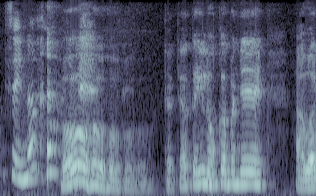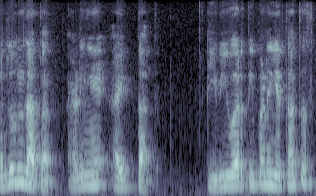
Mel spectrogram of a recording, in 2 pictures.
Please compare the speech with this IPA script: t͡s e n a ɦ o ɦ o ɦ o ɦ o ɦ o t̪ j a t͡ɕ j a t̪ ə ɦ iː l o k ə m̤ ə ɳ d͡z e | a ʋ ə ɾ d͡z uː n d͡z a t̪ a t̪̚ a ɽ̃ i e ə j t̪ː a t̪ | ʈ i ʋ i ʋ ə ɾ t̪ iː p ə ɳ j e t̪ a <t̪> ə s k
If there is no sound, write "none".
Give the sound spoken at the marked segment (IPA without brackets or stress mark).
t̪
